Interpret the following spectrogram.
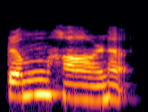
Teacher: ಸೊ ನಮ್ಮ ಎದೆಯಿಂದ ಆ ಹ ಉಚ್ಚಾರಣೆ ಆದಾಗ ಮೊದಲು ಮ ಹೇಳಿ ಆಮೇಲೆ ಹ ಹೇಳಿದಾಗ ಮಾತ್ರ ಎದೆಯಿಂದ ಉಚ್ಚಾರಣೆ ಆಗುತ್ತೆ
